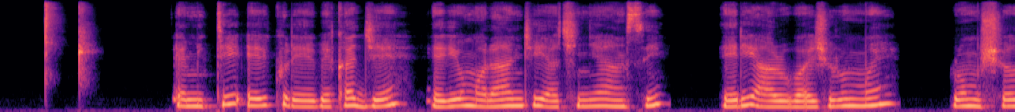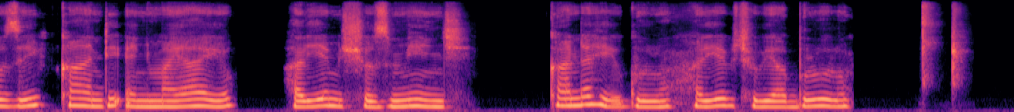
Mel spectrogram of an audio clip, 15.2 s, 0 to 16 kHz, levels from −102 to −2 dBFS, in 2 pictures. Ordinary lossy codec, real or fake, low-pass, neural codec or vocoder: none; fake; 14.4 kHz; codec, 44.1 kHz, 7.8 kbps, Pupu-Codec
